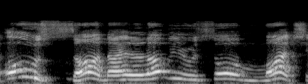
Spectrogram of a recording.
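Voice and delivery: imitating Bowser telling his son he loves him; weird Bowser voice. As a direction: croon it like a weird villain dad. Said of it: "his voice is like that".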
